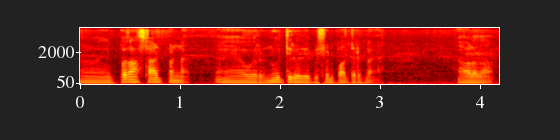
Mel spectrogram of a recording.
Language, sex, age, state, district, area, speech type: Tamil, male, 30-45, Tamil Nadu, Nagapattinam, rural, spontaneous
